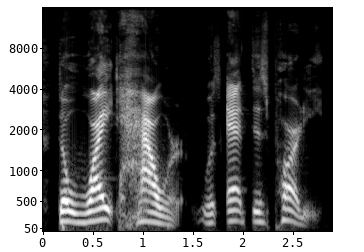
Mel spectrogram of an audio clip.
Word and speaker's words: Dwight: Okay, he's there, and I think I made a mistake on pronouncing his first name, because I don't think it's Dwight. Not Dwayne. Dwight Howard was at this party in the pink dress.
